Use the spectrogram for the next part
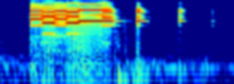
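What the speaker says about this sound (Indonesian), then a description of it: "Oke, sebentar ada telepon." A phone ringtone starts up with a bright, warbling electronic melody that lasts about a second. Three shorter, fading bursts follow, heard close and alone with no talking.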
